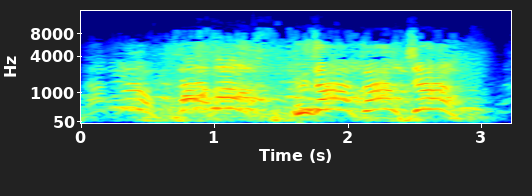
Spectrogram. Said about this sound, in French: Dans les rues, résonnent des cris en soutien à Thomas, Thomas mais aussi des slogans nationalistes.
